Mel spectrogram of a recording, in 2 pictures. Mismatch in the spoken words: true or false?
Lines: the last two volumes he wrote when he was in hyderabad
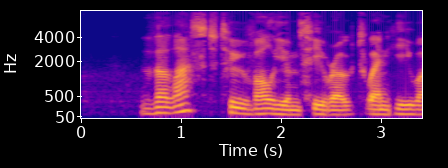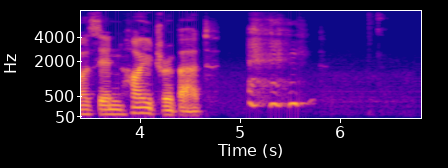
false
